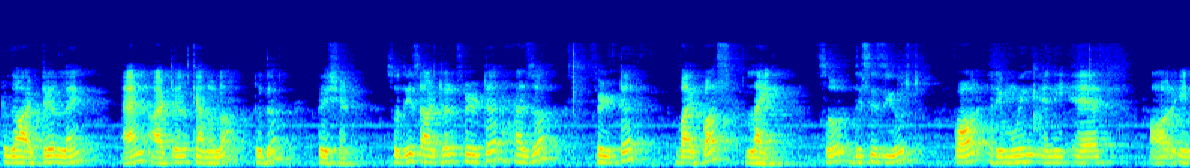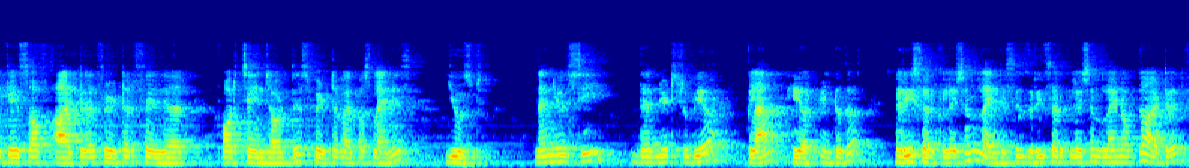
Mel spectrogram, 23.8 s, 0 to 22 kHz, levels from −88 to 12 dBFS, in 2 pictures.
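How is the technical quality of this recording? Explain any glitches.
No glitches can be heard anywhere in the recording. There is nothing in the audio that calls for a technical explanation.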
